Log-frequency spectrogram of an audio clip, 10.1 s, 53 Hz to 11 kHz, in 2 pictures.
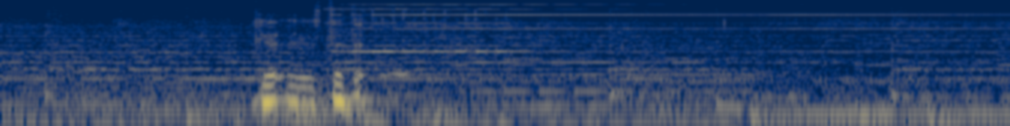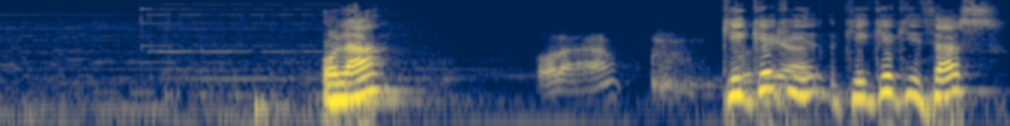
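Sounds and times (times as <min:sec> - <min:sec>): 
speech: 0:01.3 - 0:02.0, 0:06.6 - 0:07.1, 0:08.7 - 0:10.0
telephone ringing for an incoming call: 0:01.5 - 0:07.4.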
